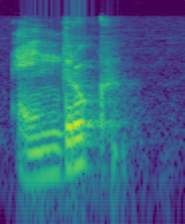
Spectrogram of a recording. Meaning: impression
- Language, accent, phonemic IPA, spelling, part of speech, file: German, Austria, /ˈaɪ̯nˌdʁʊk/, Eindruck, noun, De-at-Eindruck.ogg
